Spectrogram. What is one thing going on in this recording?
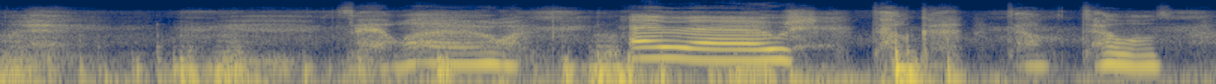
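A small child babbles and squeals.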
